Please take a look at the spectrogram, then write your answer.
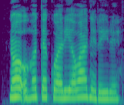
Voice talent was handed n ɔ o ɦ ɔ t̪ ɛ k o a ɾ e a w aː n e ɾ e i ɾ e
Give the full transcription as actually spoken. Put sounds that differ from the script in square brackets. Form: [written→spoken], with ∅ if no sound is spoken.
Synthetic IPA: n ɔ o ɦ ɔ t̪ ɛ k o a ɾ [e→i] a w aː n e ɾ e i ɾ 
